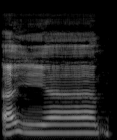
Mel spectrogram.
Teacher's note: الف مدہ ہے، ایک الف دار میں کھینچیں گے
